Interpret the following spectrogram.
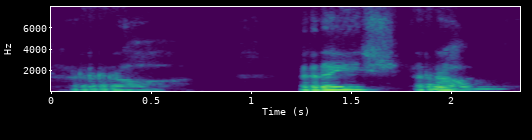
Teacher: Your tongue needs to vibrate. There must be a vibration of the tongue for Reish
